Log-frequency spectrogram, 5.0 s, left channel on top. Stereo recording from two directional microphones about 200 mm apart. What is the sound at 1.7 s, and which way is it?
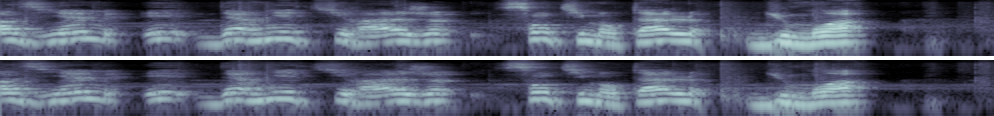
Speech, 50° left (ahead or behind).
